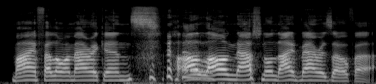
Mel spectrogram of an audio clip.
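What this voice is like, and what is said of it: Transatlantic presidential accent impression. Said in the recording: “every president in my mind just has that, like, transatlantic accent ... The transatlantic Nixon voice, or I mean JFK voice.”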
